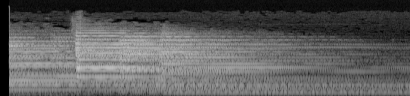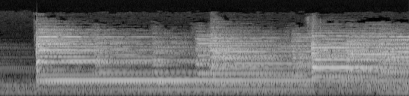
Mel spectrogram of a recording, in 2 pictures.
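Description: Bell-like struck notes on the soundtrack, about five strikes: one at the very start, one about half a second in, a stronger one a little after three seconds and two more near the end. Each rings on with a long decay, so the notes overlap.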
